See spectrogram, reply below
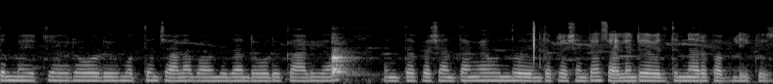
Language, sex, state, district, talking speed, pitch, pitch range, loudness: Telugu, female, Andhra Pradesh, Chittoor, 140 wpm, 170 Hz, 170-175 Hz, -27 LUFS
